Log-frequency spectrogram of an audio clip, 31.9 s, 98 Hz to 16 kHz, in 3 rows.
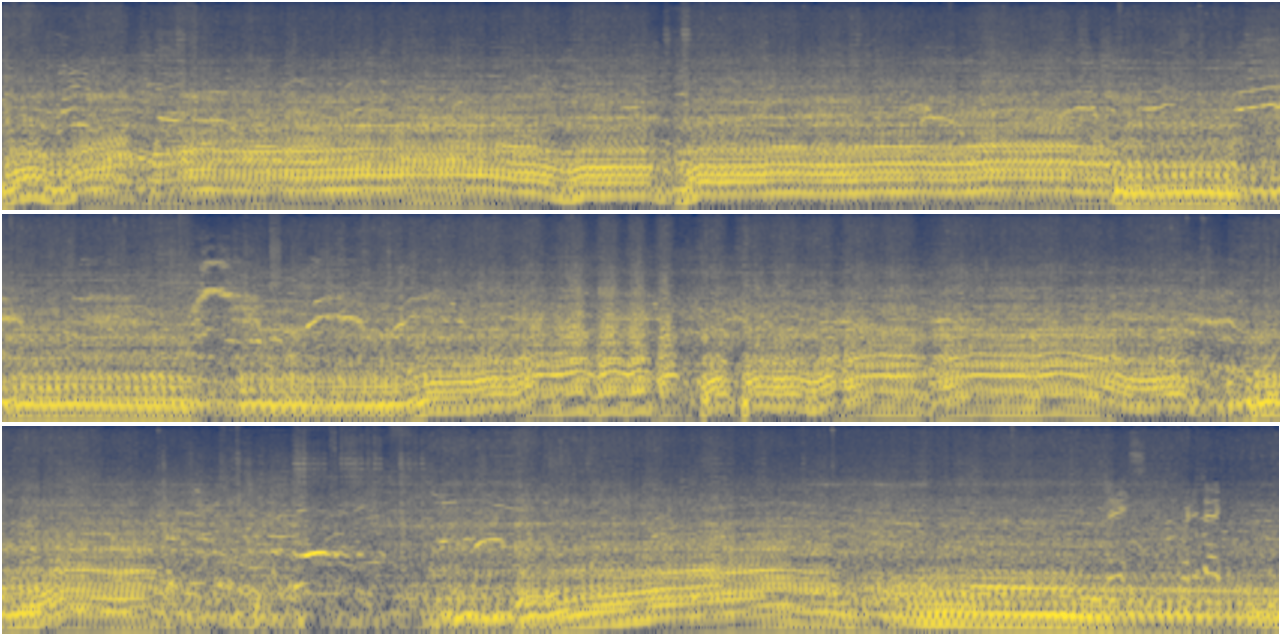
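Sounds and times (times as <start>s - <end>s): truck engine revving: 0.0s - 31.9s.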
